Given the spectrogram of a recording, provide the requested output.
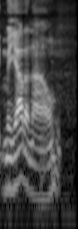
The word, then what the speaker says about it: Mlodinow: it could be Miyadinow. Uh, it's an L. I know, but sometimes it's pronounced with y.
